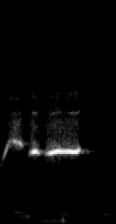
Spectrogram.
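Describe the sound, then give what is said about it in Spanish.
Someone whistles a soft, gentle tune: a rising note, a short break, then a long steady held tone that fades out, with a faint low hum underneath. “porque después de lo que les contaré, nunca más la abrió me amacaba silbando bajito.”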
